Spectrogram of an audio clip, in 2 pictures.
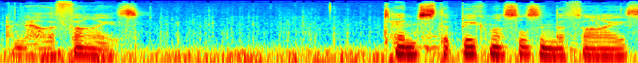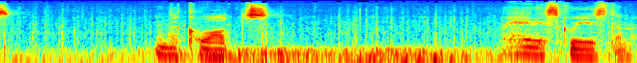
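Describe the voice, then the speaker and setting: A man hosting a guided sleep meditation podcast, giving soothing, gentle, unhurried instructions. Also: deep voice, fairly even intonation, a little hiss or hum, low-quality recording.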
